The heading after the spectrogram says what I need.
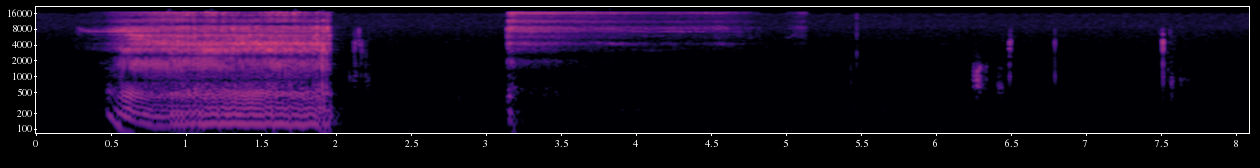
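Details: An about 6-month-old rescue, described as not a quiet sleeper: one loud rattling snore on an in-breath, then quiet breathing with a few faint clicks; ordinary snoring.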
